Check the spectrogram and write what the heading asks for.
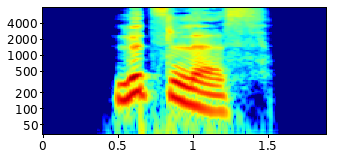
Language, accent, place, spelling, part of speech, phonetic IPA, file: German, Germany, Berlin, lützeles, adjective, [ˈlʏt͡sl̩əs], De-lützeles.ogg
- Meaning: strong/mixed nominative/accusative neuter singular of lützel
